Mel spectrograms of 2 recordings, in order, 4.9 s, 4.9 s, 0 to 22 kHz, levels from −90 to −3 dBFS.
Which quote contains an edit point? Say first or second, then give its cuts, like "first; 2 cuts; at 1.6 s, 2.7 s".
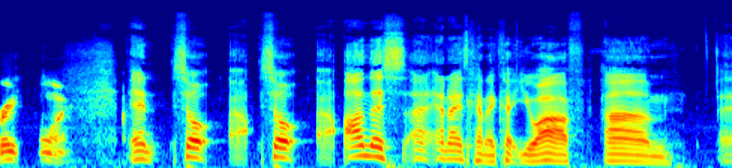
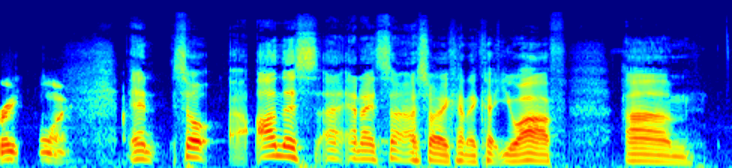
first; 3 cuts; at 1.7 s, 3.1 s, 3.9 s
